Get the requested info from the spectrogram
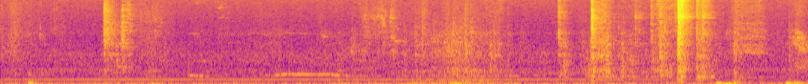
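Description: A metal baking sheet and oven rack knocking and scraping as the sheet is slid out of the oven, with a few sharp clanks clustered near the end. A steady low hum runs underneath and stops shortly before the end.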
